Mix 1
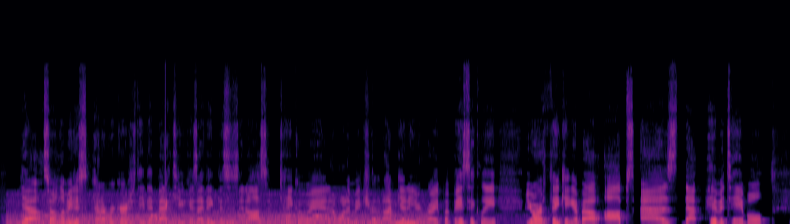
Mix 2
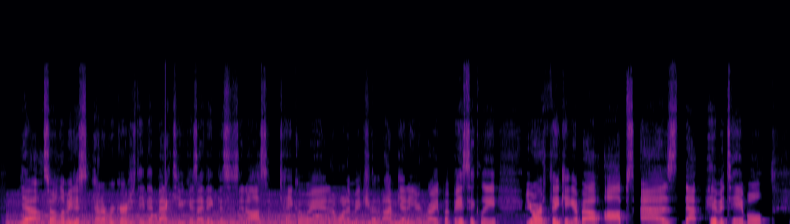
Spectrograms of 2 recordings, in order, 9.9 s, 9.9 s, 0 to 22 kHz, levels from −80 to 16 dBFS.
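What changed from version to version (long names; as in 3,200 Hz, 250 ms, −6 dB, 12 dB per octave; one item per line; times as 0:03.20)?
reverb: off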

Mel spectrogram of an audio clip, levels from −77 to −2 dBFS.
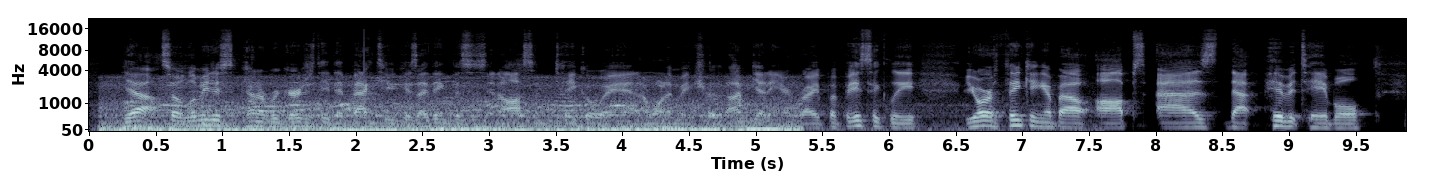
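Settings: speech +6.5 dB
background +11.0 dB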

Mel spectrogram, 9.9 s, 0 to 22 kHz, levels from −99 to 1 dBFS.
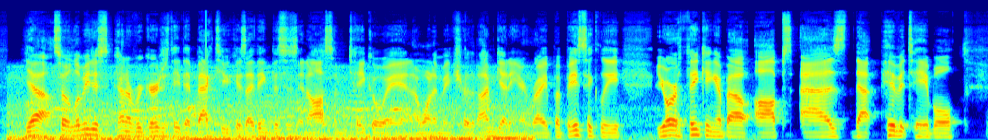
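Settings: background −6.0 dB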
